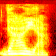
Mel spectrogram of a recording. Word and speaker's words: Gaja: They don't even know how to pronunciate Gaia. It was Gaja. What's Gaja? What the hell is Gaja?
